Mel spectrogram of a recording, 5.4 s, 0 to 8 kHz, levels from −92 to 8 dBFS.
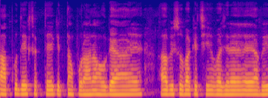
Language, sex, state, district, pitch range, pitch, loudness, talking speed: Hindi, female, Bihar, West Champaran, 125-130 Hz, 125 Hz, -16 LUFS, 200 wpm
